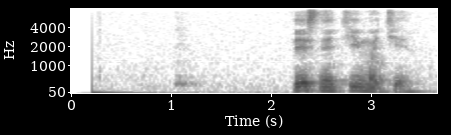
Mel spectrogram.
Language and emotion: Russian, neutral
